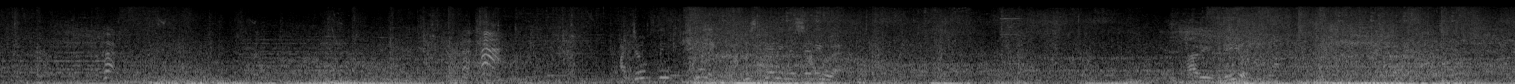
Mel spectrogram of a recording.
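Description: Magic spells whoosh and crackle in rapid bursts.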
